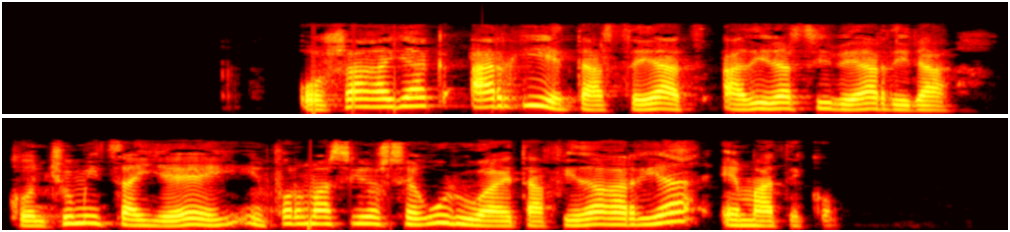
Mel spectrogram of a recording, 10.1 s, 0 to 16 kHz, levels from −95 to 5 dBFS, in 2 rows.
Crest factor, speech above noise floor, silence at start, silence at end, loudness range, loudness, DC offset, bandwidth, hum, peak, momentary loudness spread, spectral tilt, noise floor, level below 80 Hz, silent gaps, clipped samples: 18 dB; 66 dB; 1.5 s; 0.9 s; 2 LU; -17 LUFS; under 0.1%; 7.8 kHz; none; 0 dBFS; 6 LU; -5 dB/octave; -82 dBFS; -62 dBFS; 5.00-5.04 s; under 0.1%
